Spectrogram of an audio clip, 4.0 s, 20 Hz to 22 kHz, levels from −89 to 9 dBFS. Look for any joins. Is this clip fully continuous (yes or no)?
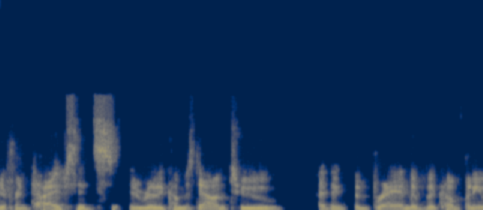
yes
